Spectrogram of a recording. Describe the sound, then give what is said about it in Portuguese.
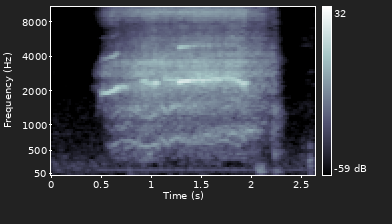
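One long, steady referee whistle blast of about two seconds, shrill and high-pitched, holding an even tone before cutting off, with no talking over it. “repetir só, só o apito, depois você, você prossegue.”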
